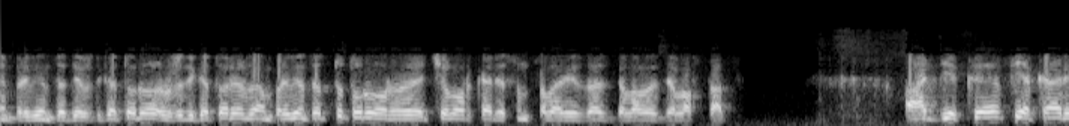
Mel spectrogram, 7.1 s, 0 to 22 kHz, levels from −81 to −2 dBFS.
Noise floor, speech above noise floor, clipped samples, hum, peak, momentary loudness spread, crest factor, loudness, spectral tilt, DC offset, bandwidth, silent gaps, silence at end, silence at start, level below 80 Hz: -59 dBFS; 40 dB; under 0.1%; none; -2 dBFS; 4 LU; 16 dB; -19 LUFS; -6.5 dB/octave; under 0.1%; 5 kHz; none; 0 s; 0 s; -60 dBFS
